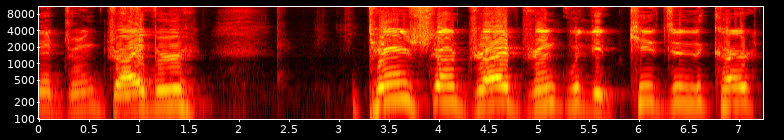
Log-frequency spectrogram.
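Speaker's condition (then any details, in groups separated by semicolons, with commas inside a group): Traumatic brain injury; car crash, ejected from vehicle; gets off track, curses sometimes; relearned talking and eating after regaining consciousness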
